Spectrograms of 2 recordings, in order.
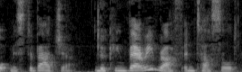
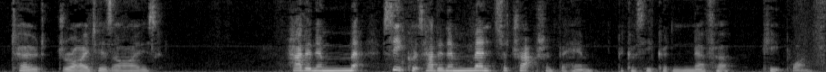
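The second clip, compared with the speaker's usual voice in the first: ordinary delivery, nothing marked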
